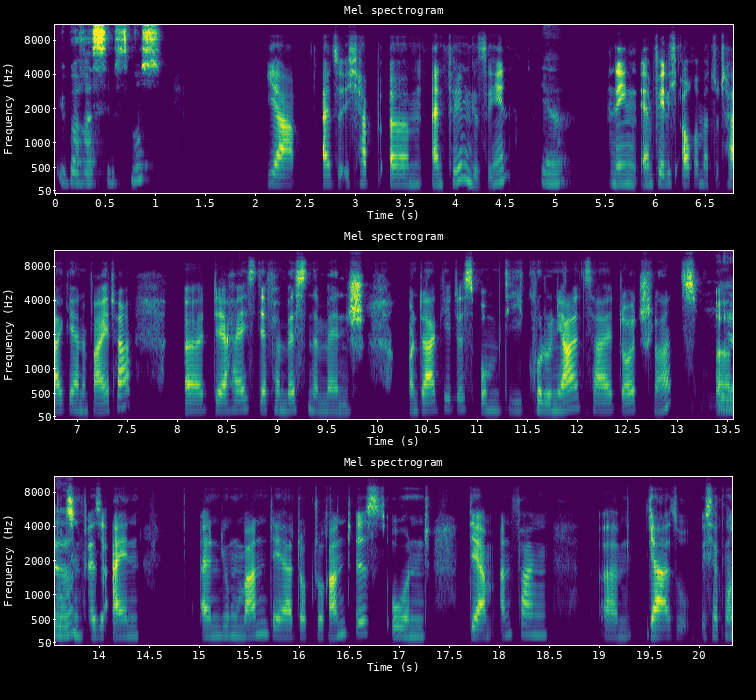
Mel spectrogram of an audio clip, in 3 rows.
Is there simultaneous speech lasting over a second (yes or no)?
no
